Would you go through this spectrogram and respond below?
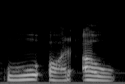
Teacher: कंठोष्ठ, कंठ और ओष्ठ, कंठ और ओष्ठ के थ्रू बनेगा कंठोष्ठ, यानी कि हमारे कंठ से आवाज़ निकलेगी और ओष्ठ में मूवमेंट होगी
